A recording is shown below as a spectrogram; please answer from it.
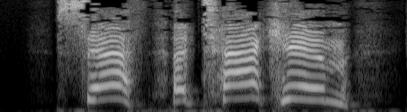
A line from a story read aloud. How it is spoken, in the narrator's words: cried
